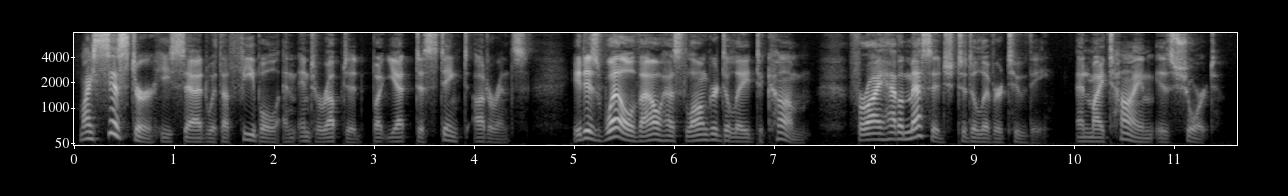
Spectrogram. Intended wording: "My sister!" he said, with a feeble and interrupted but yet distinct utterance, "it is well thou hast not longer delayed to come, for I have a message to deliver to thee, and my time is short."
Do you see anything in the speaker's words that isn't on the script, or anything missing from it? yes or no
yes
